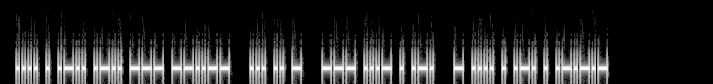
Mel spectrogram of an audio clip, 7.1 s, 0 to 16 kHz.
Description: Morse code, heard as a keyed tone, about 40 wpm, 700 Hz. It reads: HELLO, SIT OVER THERE.
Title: Sentences from Top 1100 Words 40wpm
